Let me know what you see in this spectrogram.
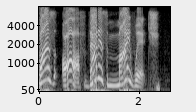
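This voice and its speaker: A put-on character voice, high and shrill yet croaky and growling, lurches through very wide pitch swings. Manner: monstrous.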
